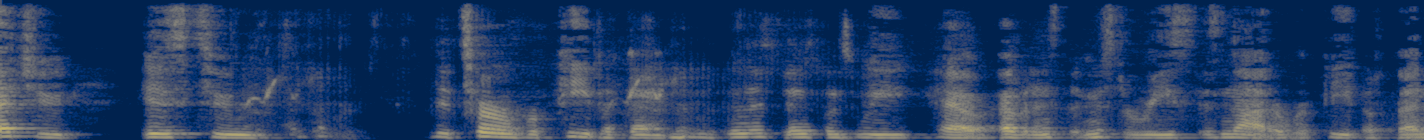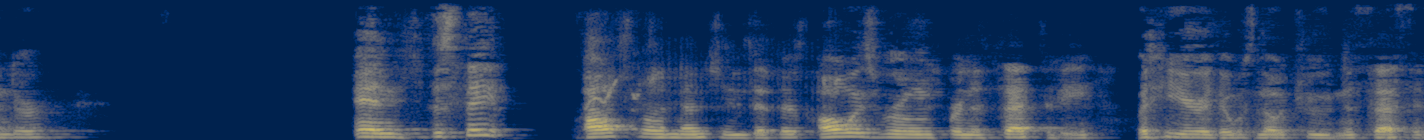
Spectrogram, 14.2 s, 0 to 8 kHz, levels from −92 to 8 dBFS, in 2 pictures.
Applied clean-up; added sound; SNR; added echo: neural mask model Resemble Enhance denoiser.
